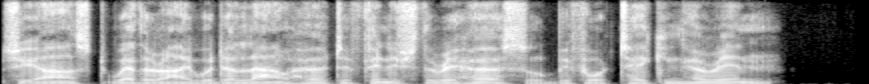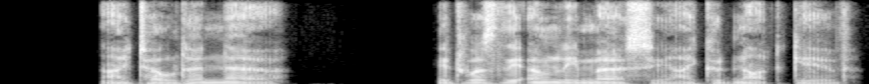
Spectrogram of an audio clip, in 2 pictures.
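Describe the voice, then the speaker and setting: A man narrating a scripted first-person detective story in a measured, solemn, literary manner. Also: a bass voice, no room sound, clean studio sound.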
